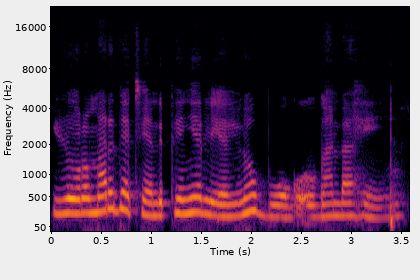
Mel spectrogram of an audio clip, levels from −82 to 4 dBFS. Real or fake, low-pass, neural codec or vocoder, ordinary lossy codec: fake; 19.8 kHz; codec, 44.1 kHz, 2.6 kbps, DAC; none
